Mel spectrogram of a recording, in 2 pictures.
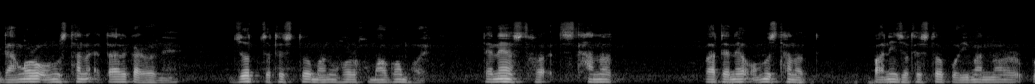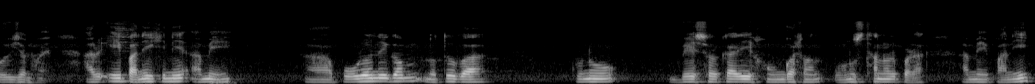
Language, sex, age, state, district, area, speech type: Assamese, male, 60+, Assam, Kamrup Metropolitan, urban, spontaneous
